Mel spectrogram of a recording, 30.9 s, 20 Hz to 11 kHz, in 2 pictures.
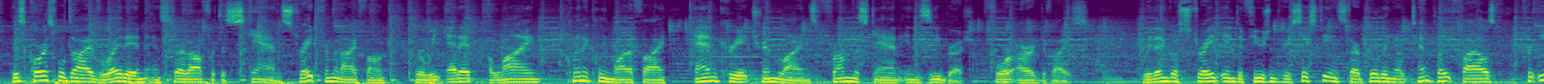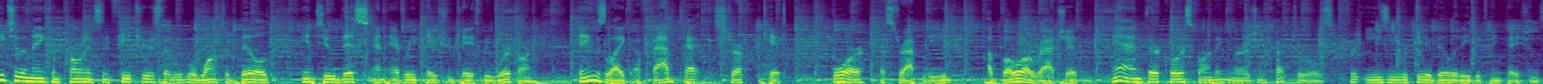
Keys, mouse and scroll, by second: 1.5 Tab, 8.0 w, 11.2 y, 11.6 v, 14.9 right click, 15.1 click, 15.6 right click, 15.7 click, 20.5 right click, 20.6 click, 23.3 right click, 23.4 click, 23.5 h, 25.1 Return, 26.5 shift+middle click, 27.3 click, 27.9 right click, 28.0 click, 28.3 right click, 28.5 click, 30.1-30.8 typing.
